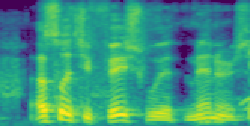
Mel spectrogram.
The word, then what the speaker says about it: Mentor: Mentor. Mentor. The Fresh Maker. Mentor. All of us. No, all of us say Menor. That city is Menor. Menor. That's what you fish with, Menors.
